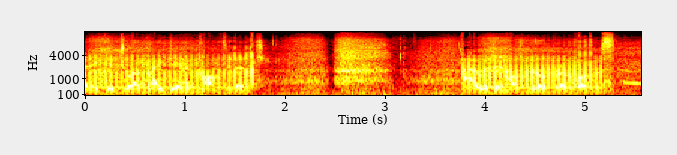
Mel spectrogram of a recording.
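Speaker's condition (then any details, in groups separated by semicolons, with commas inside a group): Laryngeal cancer with laryngectomy; laryngeal squamous cell carcinoma, laryngectomy; chemotherapy, radiotherapy, repeated surgery; lost speech after operation, speech therapy, slower speech clearer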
